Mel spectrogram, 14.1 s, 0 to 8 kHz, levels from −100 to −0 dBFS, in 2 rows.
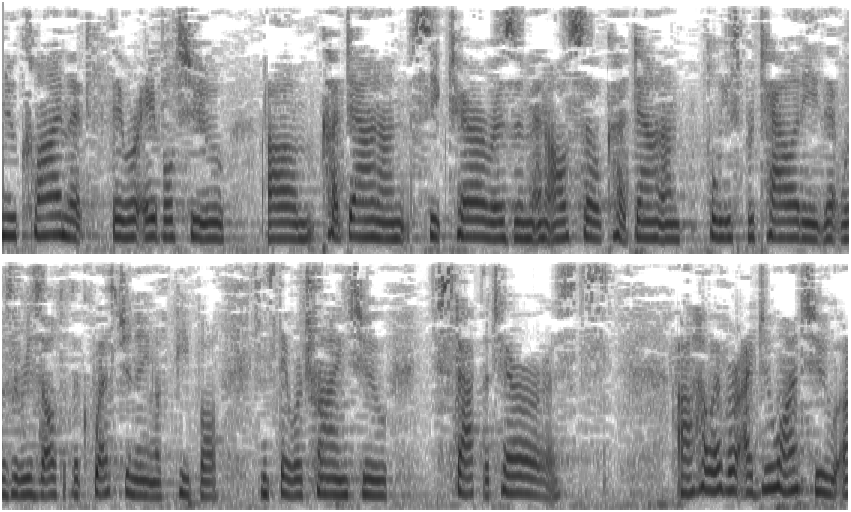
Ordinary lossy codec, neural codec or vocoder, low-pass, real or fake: AAC, 48 kbps; none; 7.2 kHz; real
